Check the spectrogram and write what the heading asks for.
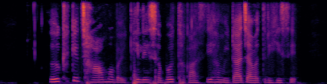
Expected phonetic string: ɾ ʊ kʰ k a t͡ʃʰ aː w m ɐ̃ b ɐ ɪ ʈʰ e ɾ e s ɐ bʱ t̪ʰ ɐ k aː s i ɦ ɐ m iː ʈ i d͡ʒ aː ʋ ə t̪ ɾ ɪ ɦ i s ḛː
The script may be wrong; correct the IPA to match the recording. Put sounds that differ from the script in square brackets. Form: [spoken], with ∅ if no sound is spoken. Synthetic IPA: ɾ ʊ kʰ k [e] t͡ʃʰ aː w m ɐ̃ b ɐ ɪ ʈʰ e [l] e s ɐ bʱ t̪ʰ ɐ k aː s i ɦ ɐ m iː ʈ [a] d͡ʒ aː ʋ ə t̪ ɾ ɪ ɦ i s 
